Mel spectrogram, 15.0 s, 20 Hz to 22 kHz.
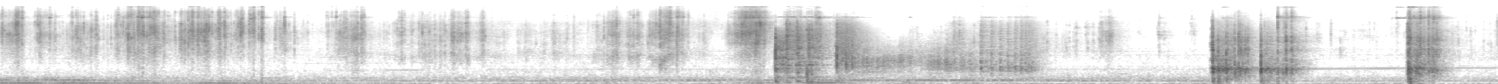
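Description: A handful of solid, mostly gold-colored metal coins is held in cupped hands in thin plastic gloves and shaken and shuffled, so the coins clink and jingle together in dense, irregular bursts. The sound is bright, with short ringing tones around 740 Hz and a faint crinkle from the gloves. The loudest jingles come near 8, 12 and 14 seconds.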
